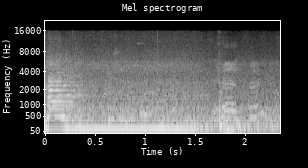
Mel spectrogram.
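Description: A short vehicle horn toot at the start over a steady low hum that stops shortly before the end, with people talking on the street.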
